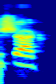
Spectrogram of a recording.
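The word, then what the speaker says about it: Shough: shall or show but you pronounce it shuck like you're shucking corn all right anyways i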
